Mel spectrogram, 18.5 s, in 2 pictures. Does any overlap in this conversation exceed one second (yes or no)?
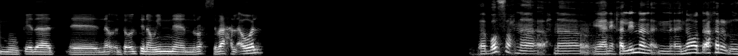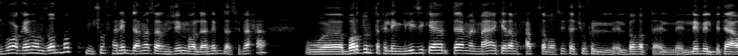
no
